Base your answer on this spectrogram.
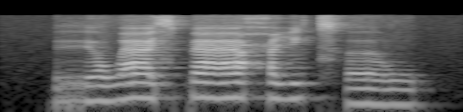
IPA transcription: rʲ ɔ˧ w æː˦ sʲ p æː˦ ħ iː˦ lʲ t͡sʰ əː˨ w

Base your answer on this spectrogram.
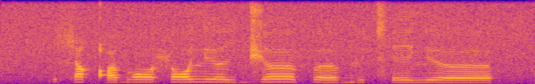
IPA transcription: ɬ e qʼ y ɡ ɔː ɬ ɔ lʲ œː i̯ d͡ʒ œː p œː ɡ y t͡sʼ e lʲ œː

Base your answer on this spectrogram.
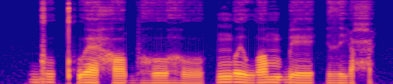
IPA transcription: ɡ u˥˩ kʷʼ æ˥˩ h ɒ˧ bʱ o˧ ɦ o˩ | ŋʷ e˥˩ w ɒ˥ m ɓ e˧ | ð i˩ ħ

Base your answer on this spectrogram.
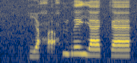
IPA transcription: k i˩ ħ æ̰˧ ħ m b e˥ j æ˧ k æ˧

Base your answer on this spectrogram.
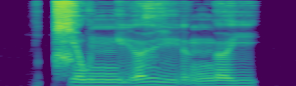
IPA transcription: t͡ɕ ə˧ w ɲ ḭ˧˥ ə̯ ɣ ḭ˧˨ ə̯ ŋ ə˧ j

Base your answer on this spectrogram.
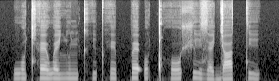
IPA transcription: w o cʰ ɛ w ɛ ʎ u ɲ kʰ i pʰ e pː ɛ ʔ o ǃʰ o ʃ i z ɛ ɟ a tː i

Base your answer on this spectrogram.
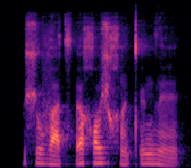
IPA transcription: ʃ ʊ˧ v a˨ t͡sʼ ə˦˨ χ o˦ ʒ χ ə̃˨ tʼ ʏ˧ ŋ ð ɛ̃˨

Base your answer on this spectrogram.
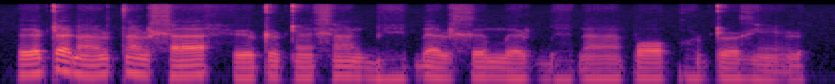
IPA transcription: ɘ ʈ ɛ ɽ æ̃ ɭ t æ̃ ɭ x æ h ʏ ʈ ʏ ʈ ɛ̃ x æ̃ ɡ͡b e̤ ɓ ɛ ɭ x ɘ m ɘ ɭ ɡ͡b ɛ̤ ɗ æ̃ː p ɔ k ɔ̤ ɭ ʈ ə˞ ɣ ẽ ɭ

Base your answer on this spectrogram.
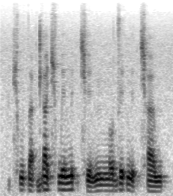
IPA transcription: t͡ɕʰ u˨˩ t̪ a˨ ʔ ɡ j a˥˧ t͡ɕʰ w e˦ n̪ e˦ k̚ t͡ɕʰ e˨˩ n̪ ĩ˧ ŋ n̪ ɔ˧ d͡z e˦ ʔ n̪ e˨ ʔ t͡ɕʰ a˧ w

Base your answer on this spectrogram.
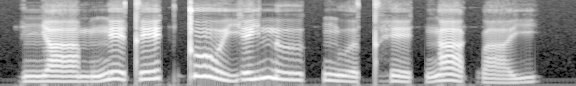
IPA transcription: ɲ aː˩ m ŋ e˥˨ t̪ eː˧˥ k̚ t̪ oː˥˨ j e˧˥ j n ɯː˧ k̚ ŋ u˧˩ ə̯ t̪ʰ eː˧˩ k̚ ŋ aː˥˨ k̚ ʋ a˩˧ j

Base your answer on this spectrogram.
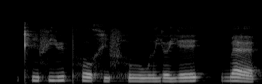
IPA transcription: kʰ i f j y pʰ o x i f h u w ɯ j ø j e | b æ

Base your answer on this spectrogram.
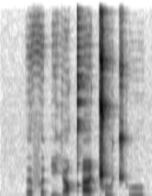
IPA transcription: ə˨ f ə˧ ʔ i˨ j ø˦ qʼ e˦˨ ǁ u˦ t͡ʃʼ u˧

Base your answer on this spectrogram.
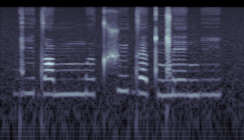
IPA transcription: ɡ i d ɑ mː ɯ t ʃ y d æ t ŋ͡ǁ e ŋ i

